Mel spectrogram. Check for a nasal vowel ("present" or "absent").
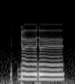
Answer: absent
